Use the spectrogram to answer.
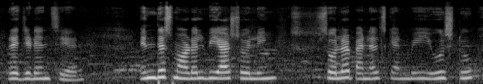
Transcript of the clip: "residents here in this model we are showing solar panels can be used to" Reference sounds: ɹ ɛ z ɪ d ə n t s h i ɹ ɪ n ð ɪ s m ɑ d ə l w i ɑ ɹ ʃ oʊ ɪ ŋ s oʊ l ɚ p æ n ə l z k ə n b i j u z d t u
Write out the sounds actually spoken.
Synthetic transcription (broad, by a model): ɹ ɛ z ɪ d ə n s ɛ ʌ ɹ ɪ n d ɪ s m ɑ d ə l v i ɑ ɹ s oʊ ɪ ŋ s oʊ l ɚ p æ n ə l s k ə n b i j u z d t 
